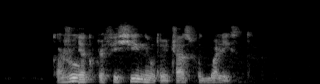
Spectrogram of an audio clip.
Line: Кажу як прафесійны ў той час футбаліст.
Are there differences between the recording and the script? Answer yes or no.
no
